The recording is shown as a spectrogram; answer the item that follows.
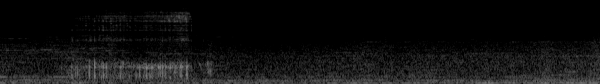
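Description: A faint slurping sip from a paper cup about a second in, lasting about a second.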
